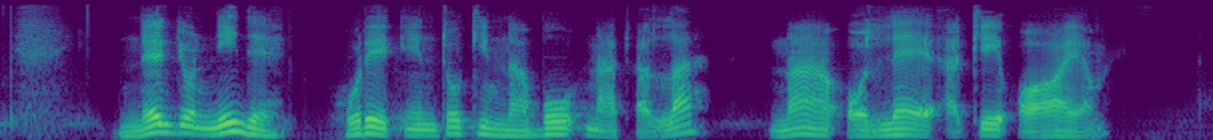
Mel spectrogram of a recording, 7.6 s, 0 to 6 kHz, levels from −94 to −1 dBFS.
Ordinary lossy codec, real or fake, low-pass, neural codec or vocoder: none; fake; 5.4 kHz; codec, 16 kHz, 0.5 kbps, X-Codec, HuBERT features, trained on LibriSpeech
